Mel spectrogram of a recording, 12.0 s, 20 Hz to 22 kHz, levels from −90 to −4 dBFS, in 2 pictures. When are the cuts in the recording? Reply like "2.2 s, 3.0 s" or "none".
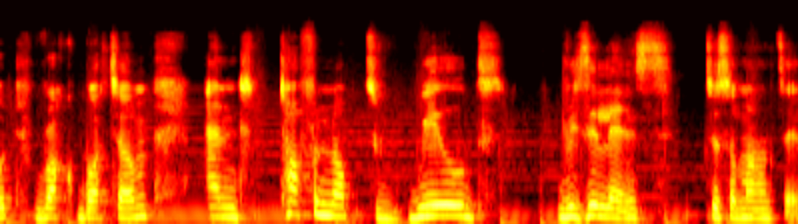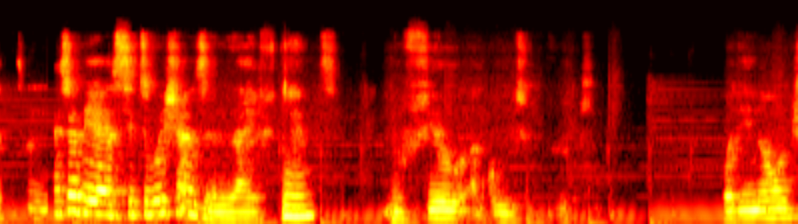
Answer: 6.4 s

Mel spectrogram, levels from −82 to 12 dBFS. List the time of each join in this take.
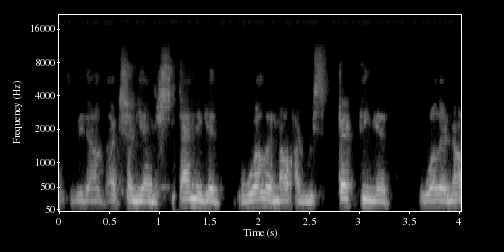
none

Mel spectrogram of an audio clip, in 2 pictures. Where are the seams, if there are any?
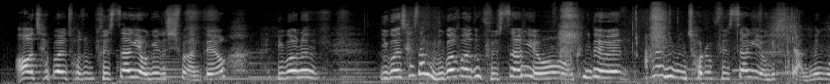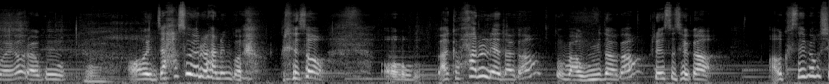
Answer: none

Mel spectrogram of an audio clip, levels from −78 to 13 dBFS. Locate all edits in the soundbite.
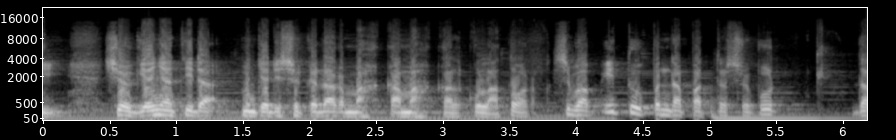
3.8 s

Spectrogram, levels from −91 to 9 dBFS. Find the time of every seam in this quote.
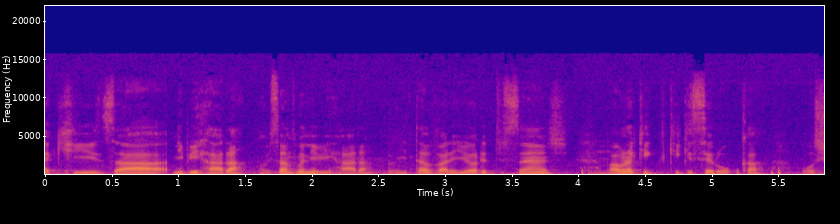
0.9 s, 2.6 s

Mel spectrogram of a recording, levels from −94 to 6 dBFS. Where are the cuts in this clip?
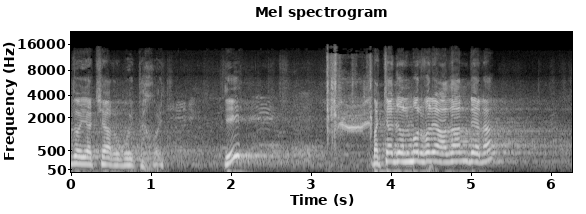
3.2 s

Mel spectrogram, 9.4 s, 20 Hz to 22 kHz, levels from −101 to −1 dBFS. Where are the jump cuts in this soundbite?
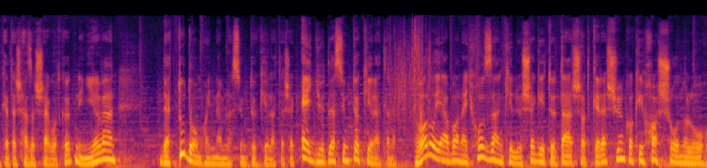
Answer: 5.2 s

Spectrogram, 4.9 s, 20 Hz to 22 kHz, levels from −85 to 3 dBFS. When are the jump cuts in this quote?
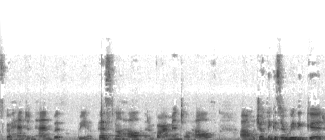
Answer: none

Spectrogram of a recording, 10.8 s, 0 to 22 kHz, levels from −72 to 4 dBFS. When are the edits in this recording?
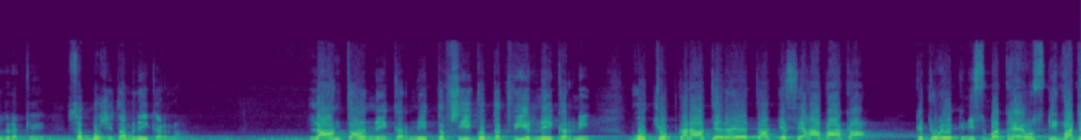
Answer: none

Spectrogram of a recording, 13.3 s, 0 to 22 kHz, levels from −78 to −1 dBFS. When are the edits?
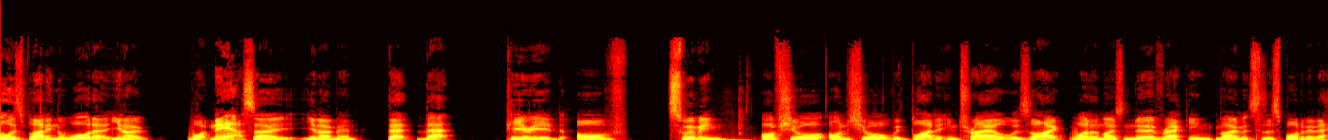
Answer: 12.2 s

